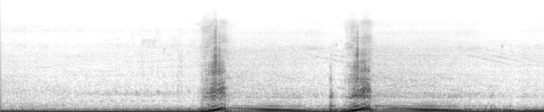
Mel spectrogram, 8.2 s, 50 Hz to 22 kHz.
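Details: Chrysler 300 with Hellcat engine conversion on a weak, discharging battery, viewed from the rear: deep, even V8 idle with two clean throttle blips that rise and settle smoothly; healthy engine revving freely.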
